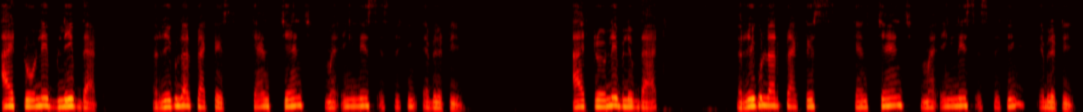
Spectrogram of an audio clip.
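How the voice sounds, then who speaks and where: Guy teaching english, reads each line real slow and repeats it, mellow voice, dry sound. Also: a little high, no room sound, muffled recording. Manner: slow, deliberate, each sentence repeated clearly. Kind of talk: shadowing drill, reading model sentences.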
